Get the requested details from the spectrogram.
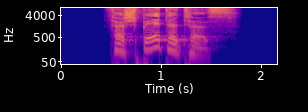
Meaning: strong/mixed nominative/accusative neuter singular of verspätet
- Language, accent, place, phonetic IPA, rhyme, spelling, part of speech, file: German, Germany, Berlin, [fɛɐ̯ˈʃpɛːtətəs], -ɛːtətəs, verspätetes, adjective, De-verspätetes.ogg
